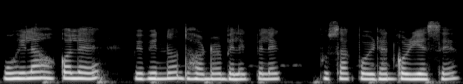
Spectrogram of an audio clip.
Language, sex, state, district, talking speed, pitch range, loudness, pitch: Assamese, female, Assam, Kamrup Metropolitan, 115 wpm, 250-275 Hz, -14 LUFS, 260 Hz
